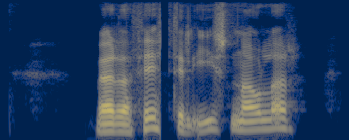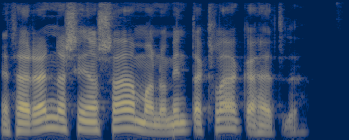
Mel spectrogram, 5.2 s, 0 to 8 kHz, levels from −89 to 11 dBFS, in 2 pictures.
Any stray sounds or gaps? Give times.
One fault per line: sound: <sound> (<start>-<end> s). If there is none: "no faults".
sound: dropout (1.2-1.3 s)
